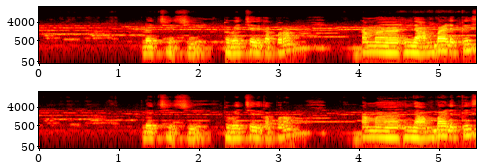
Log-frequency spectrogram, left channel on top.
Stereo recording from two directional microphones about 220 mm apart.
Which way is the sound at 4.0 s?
60° right (ahead or behind).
